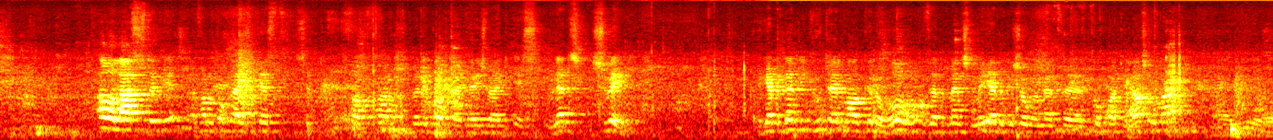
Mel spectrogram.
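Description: A man speaks calmly to an audience in an echoing hall.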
